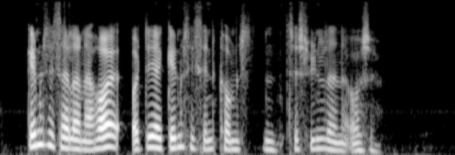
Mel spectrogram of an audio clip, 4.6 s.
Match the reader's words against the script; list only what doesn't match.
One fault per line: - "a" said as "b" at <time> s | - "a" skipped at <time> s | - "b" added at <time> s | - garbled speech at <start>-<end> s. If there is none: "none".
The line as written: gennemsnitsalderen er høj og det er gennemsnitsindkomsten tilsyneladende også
none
